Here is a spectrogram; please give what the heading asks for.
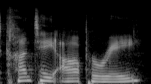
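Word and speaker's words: Conté à Paris: So again, that's Conte Apiri for and it is spelled Conte a Paris.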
